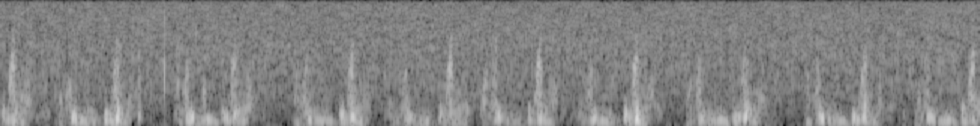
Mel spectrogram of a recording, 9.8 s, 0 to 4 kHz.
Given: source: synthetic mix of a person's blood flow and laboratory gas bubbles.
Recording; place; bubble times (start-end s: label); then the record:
Doppler ultrasound of blood flow; precordium
1.37-1.42 s: bubbles
1.60-1.68 s: bubbles
2.02-2.06 s: bubbles
From the record:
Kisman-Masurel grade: 222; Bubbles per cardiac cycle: several, 3 to 8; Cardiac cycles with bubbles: 10 to 50%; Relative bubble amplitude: moderate (0.250 to 0.450); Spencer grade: 2 (many but less than half of the cardiac periods contain bubble signals, singularly or in groups); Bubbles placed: only in the low amplitude regions of the cardiac cycle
